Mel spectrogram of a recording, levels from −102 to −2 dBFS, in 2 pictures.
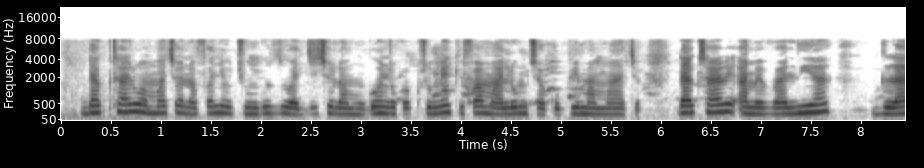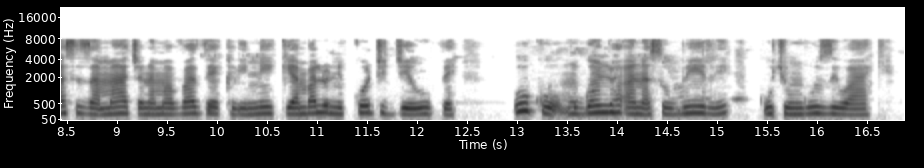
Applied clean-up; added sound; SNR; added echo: none; none; none; none.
